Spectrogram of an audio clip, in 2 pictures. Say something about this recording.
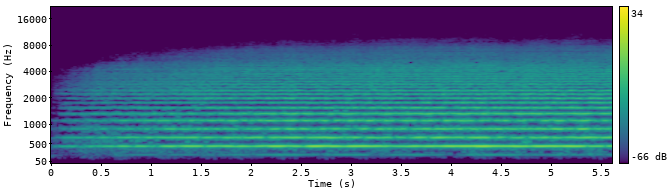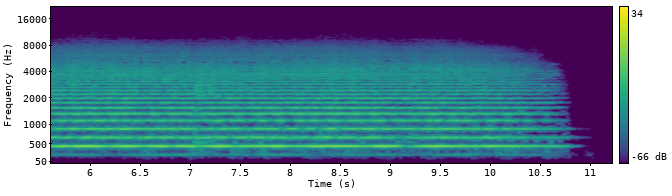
One-shot from Versilian Studios Chamber Orchestra 2: Community Edition sampling project.
Instrument family: Strings
Instrument: Violin Section
Articulation: vibrato sustain
Note: A3
Midi note: 57
Midi velocity (center): 63
Microphone: 2x Rode NT1-A spaced pair, Royer R-101 close
Performer: Lily Lyons, Meitar Forkosh, Brendan Klippel, Sadie Currey, Rosy Timms
midi-note-57, single-note, violin, a3, vibrato-sustain, midi-velocity-63, multisample, strings, violin-section, vsco-2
